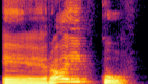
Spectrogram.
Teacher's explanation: Na letra A, heróico, ela é uma palavra paroxítona. Veja, heróico recaiu sobre a penúltima sílaba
